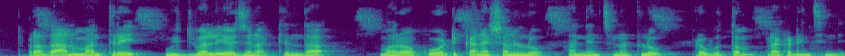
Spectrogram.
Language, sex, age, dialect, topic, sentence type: Telugu, male, 18-24, Central/Coastal, agriculture, statement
